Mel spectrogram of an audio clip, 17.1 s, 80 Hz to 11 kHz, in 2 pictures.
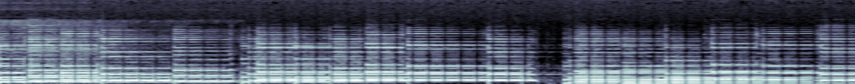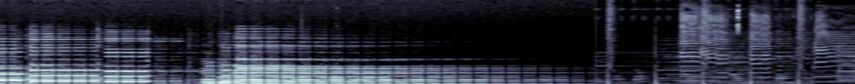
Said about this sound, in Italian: E abbiamo ascoltato ora questa canzone di Kill Bill volume 1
